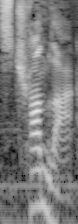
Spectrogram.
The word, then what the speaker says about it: Tremblant: And I mean, compared to the West, that's not saying all that much, but it's Tremblant. I think that's how you pronounce it.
